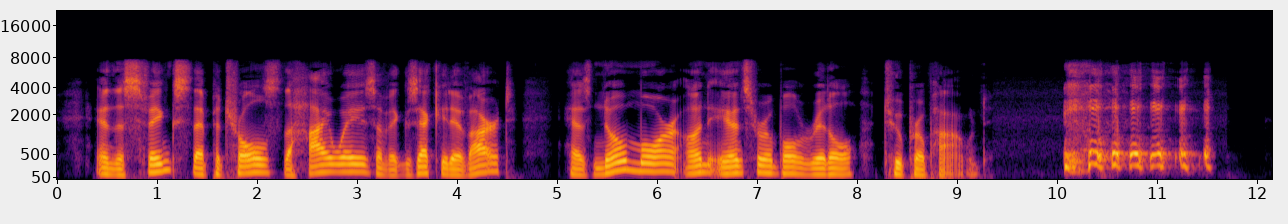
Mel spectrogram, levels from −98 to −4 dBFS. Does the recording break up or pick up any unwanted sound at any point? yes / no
yes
